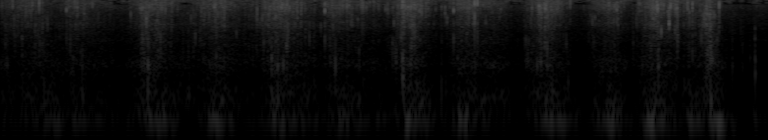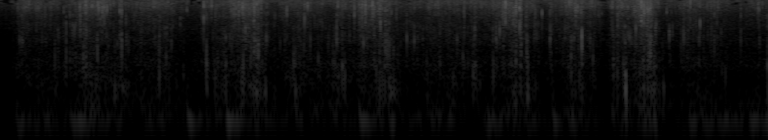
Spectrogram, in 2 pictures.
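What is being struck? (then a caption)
Faux fur microphone windscreen scratched by fingernails. Long decorated acrylic nails on both hands scratch and rub through a hand-sized, fluffy black and white faux fur windscreen that sits soft and hollow over a microphone. The result is a muffled, bass-heavy rustling and crunching, with repeated scratchy strokes swelling and fading in a steady rhythm.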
